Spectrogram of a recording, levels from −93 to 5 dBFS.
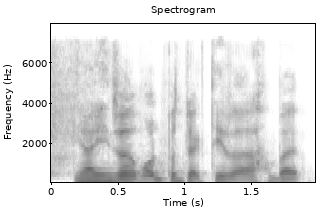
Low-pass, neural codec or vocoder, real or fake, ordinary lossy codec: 7.2 kHz; codec, 16 kHz, 2 kbps, X-Codec, WavLM features, trained on Multilingual LibriSpeech; fake; none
